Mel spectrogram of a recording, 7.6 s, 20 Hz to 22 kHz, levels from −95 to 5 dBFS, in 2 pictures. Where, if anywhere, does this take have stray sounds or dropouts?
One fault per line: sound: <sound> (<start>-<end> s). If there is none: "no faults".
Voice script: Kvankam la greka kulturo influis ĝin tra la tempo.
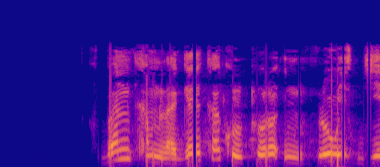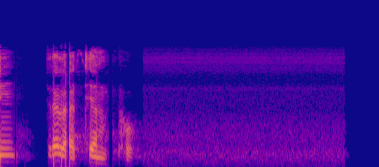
no faults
